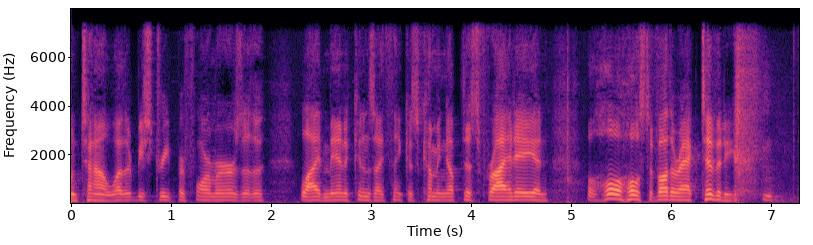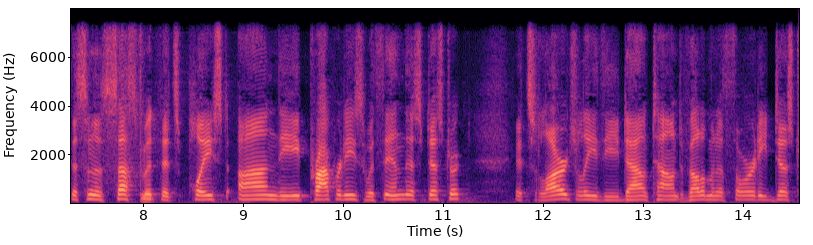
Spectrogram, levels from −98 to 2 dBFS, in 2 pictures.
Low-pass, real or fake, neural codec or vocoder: 7.2 kHz; fake; codec, 16 kHz, 1 kbps, X-Codec, WavLM features, trained on Multilingual LibriSpeech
